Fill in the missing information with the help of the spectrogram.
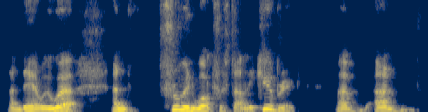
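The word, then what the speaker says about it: Frewin: he was one we talked Anthony fruin it's pronounced fruin fruin Anthony fruin he was one of my he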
